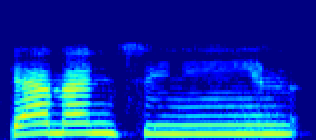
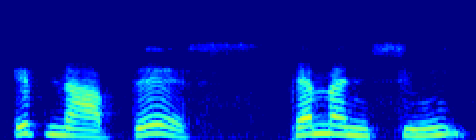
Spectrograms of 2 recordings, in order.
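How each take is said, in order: First: تمن سنين drawn out very slowly and louder; stress on تمن سنين. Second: Said in the usual way. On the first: Shown as a demonstration. Preacher stressing how young Ibn Abbas was, slow emphasis. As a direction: lean hard on تمن سنين to marvel at the age.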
